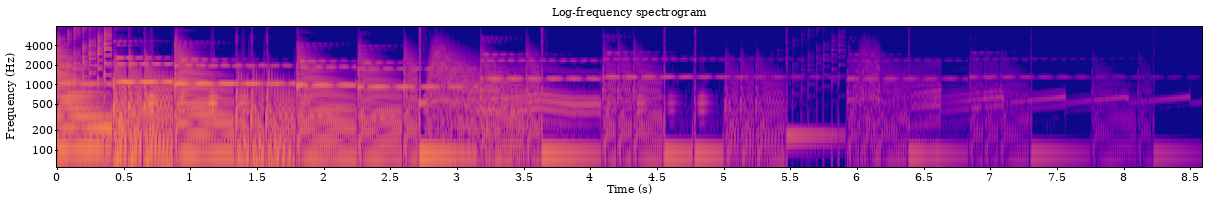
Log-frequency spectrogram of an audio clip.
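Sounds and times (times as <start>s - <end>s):
vibraphone: 0.0s - 4.9s.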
